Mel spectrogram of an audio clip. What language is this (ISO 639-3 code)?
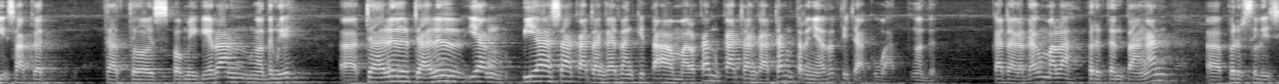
ind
